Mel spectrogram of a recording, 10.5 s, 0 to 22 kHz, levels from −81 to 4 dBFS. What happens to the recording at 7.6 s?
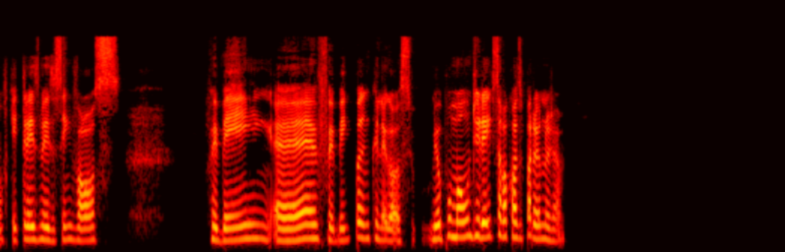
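Nothing goes wrong at 7.6 s; the speech there plays through cleanly, with no dropout, click or other fault.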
